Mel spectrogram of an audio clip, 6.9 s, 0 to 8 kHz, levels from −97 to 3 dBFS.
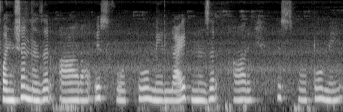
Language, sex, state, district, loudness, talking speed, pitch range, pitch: Hindi, female, Madhya Pradesh, Umaria, -19 LUFS, 120 wpm, 220-250 Hz, 230 Hz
